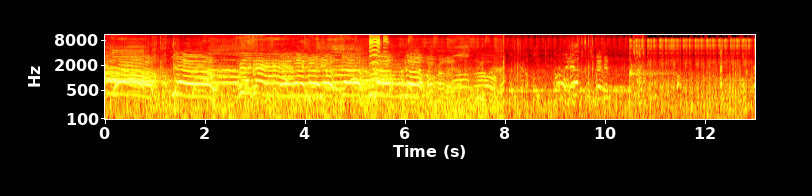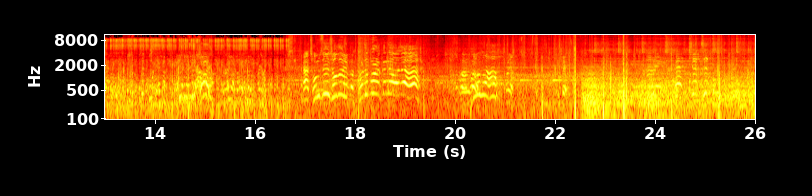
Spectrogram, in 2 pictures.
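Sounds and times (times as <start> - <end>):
players shouting and calling: 0.0 - 11.0, 13.3 - 26.0
steady high-pitched whine: 5.3 - 17.6.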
